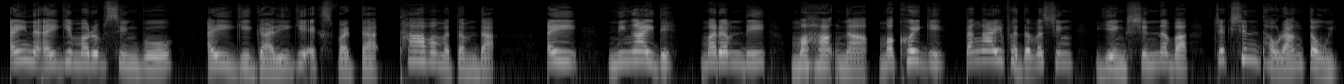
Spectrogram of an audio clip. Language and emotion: Manipuri, happy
